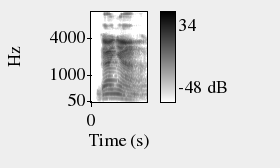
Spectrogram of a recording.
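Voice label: "ganyar", Malay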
